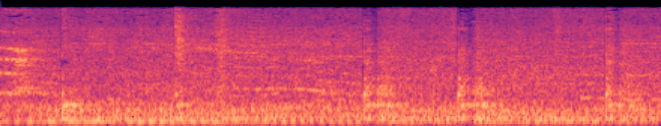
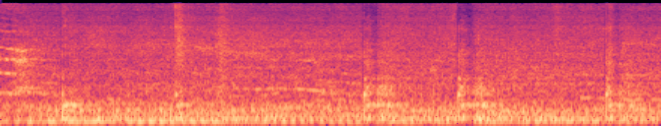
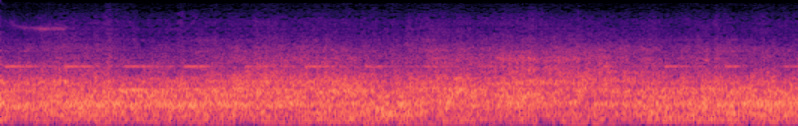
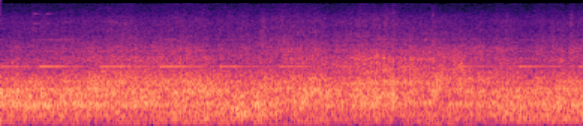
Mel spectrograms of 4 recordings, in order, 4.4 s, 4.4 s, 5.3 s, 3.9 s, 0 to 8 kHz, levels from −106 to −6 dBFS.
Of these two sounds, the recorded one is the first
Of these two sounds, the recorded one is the second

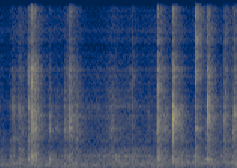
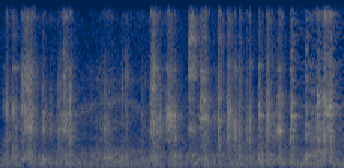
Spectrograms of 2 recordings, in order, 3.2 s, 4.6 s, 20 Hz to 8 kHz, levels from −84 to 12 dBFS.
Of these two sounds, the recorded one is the second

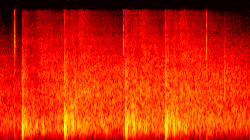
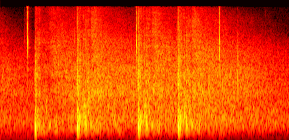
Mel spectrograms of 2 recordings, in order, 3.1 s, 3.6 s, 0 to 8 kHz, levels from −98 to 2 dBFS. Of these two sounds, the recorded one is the second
